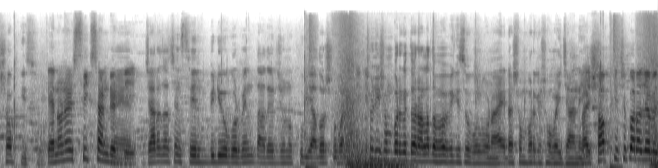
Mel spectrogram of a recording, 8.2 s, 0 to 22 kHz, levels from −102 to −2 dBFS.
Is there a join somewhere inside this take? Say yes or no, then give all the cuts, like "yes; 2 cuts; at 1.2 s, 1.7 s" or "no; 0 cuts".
yes; 1 cut; at 4.5 s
